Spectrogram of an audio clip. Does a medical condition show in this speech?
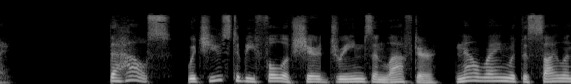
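No.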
